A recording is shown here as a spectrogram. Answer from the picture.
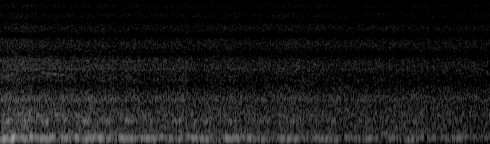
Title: Very unhappy soft starter, SCR misfire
